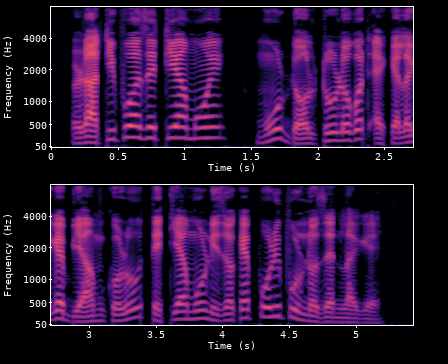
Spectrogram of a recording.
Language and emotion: Assamese, happy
